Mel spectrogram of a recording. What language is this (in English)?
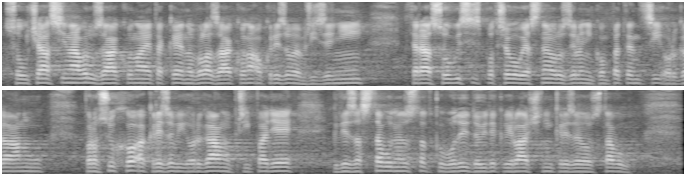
Czech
